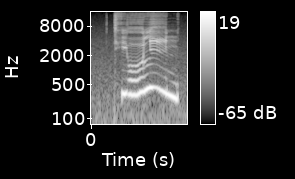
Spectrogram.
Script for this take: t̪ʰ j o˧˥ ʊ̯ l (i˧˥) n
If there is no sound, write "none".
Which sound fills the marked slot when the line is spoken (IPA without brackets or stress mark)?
i˥˩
